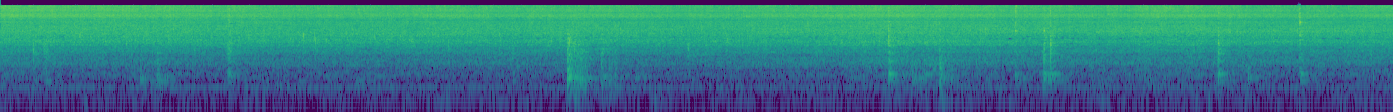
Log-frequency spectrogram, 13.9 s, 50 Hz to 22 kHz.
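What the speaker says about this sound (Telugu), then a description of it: "వీటిని ఒక 2 నిమిషాలు ఆయిల్లో మగ్గనిద్దాము." Vegetables fry in oil with a continuous moderate sizzle and hiss, while occasional spoon scrapes and light taps against the pan mark the stirring, with no voices.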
